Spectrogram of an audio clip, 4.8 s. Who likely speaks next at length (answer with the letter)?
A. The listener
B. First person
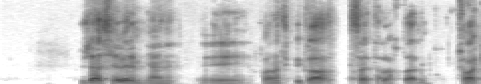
A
